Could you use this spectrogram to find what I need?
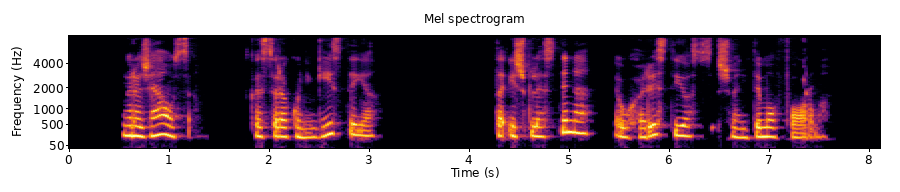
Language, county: Lithuanian, Klaipėda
